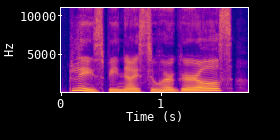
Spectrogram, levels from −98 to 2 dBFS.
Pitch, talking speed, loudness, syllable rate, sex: 215 Hz, 190 wpm, -16 LUFS, 4.4 syllables/s, female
